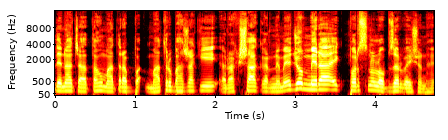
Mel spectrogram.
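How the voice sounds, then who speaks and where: Lively intonation marks a man's voice in a very clean recording with a silent background and a dry, close sound with no echo. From Gujarat, Saurashtra (Kathiawar). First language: Gujarati (speaking Hindi). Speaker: current affairs educator. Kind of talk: lecture. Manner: conversational, Hindi-English code-mixing.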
